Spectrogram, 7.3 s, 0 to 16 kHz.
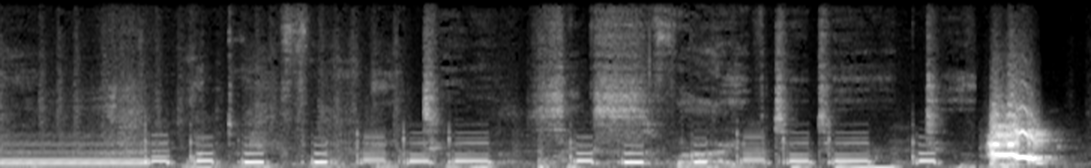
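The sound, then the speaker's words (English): Telephone keypad tones as a ten-digit number is dialed: a steady tone at first, then a quick run of short dual-tone beeps of shifting pitch, ending in a louder burst. “10-digit number here. Let me just dial this up.”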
